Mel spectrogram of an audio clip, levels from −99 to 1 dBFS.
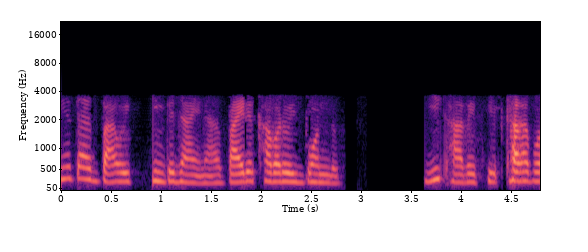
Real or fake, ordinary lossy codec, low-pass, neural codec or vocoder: real; AAC, 24 kbps; 3.6 kHz; none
